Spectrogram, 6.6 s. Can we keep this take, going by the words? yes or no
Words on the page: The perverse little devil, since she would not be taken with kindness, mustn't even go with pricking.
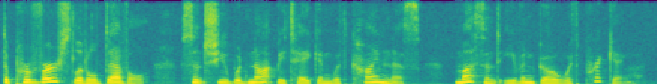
yes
